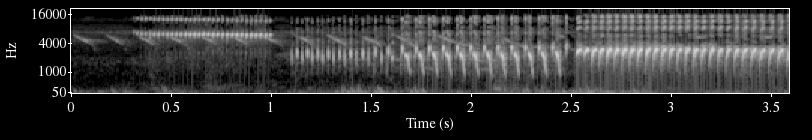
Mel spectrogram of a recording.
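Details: Training song of a canary: a thin high whistle, then a chain of buzzy rolls changing pitch step by step into a loud, rapid, harsh trill.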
